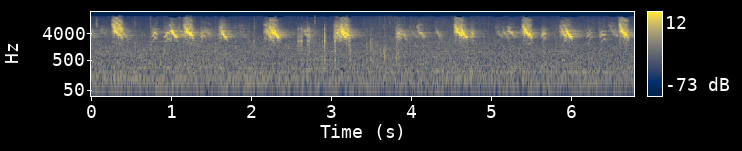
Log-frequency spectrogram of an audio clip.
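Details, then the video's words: At a shrine's water bridge on 11 May 2024, sparrows and newly fledged young arrive for food, giving bright, high chirps in uneven clusters, some doubled, about a dozen over several seconds. "水上橋に 餌を貰いに飛んで来る雀達、巣立ち雛鳥"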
